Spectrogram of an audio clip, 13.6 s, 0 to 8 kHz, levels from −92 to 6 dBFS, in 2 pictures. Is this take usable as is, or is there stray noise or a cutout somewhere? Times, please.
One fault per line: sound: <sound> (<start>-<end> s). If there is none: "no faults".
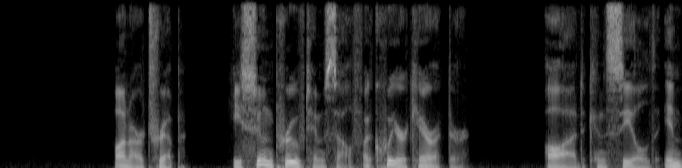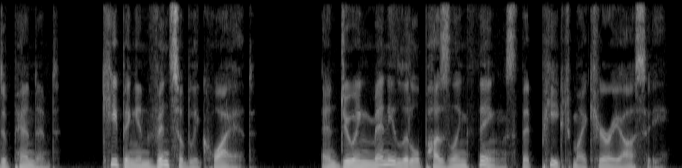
no faults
